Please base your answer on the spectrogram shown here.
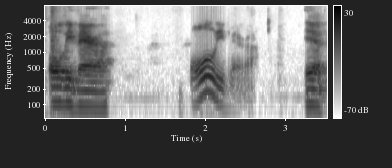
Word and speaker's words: Oliveira: prediction how did i say it wrong it's oliveira holy mera yeah it's only very square i swear i've heard people say yeah whatever anyways charles oliveira is going to beat justin gabriel charles oliveira is probably my favorite ufc fighter so i'm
